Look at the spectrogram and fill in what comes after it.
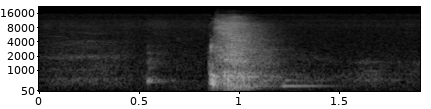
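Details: With a cold, sneezing: a short intake of breath, then one loud explosive sneeze fading into a brief voiced tail.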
